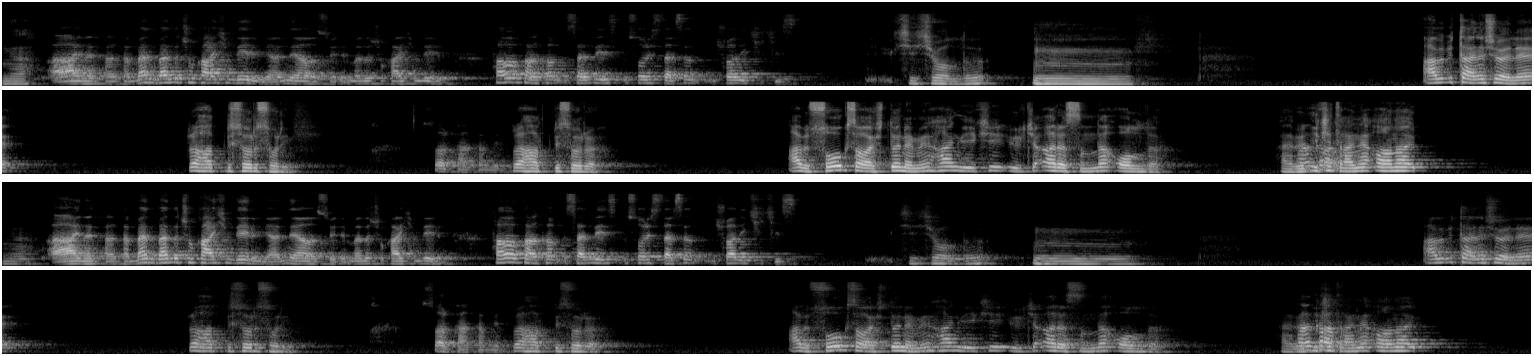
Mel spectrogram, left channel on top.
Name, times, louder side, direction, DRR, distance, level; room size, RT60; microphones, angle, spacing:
voice 1, 0.5-4.4 4.9-7.8 19.6-20.3 28.2-28.7, right 3 dB, 65° right, 1.1 m, -27 dB
voice 2, 8.8-9.8 10.3-11.3 14.2-15.4 17.2-18.2 20.4-21.3 23.2-26.9 28.1-29.4, left 5 dB, 80° left, 0.5 m, -23 dB
13.0 x 5.9 x 5.2 m
head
